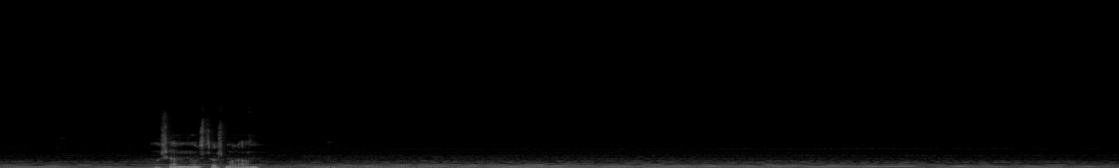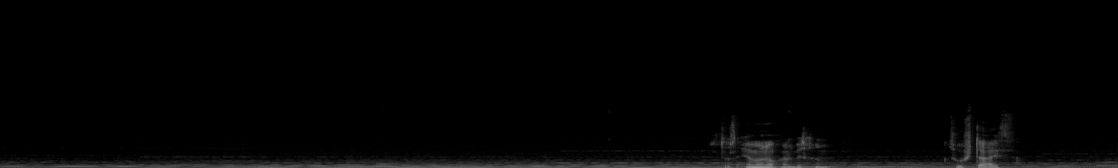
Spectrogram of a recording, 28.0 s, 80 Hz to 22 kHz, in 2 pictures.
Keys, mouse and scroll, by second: 0.9 click, 3.0 click, 17.8 click, 18.6 click, 19.5-20.1 scroll down 3, 20.1-20.6 scroll up 1, 20.6 middle click, 21.1-21.5 scroll up 1, 21.5 click, 22.5-23.7 scroll down 2, 23.7 click, 24.2-26.0 scroll up 3, 26.7-27.9 scroll down 6.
